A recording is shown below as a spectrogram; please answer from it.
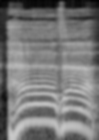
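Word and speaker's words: هذا: Hada, il faut prolonger.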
